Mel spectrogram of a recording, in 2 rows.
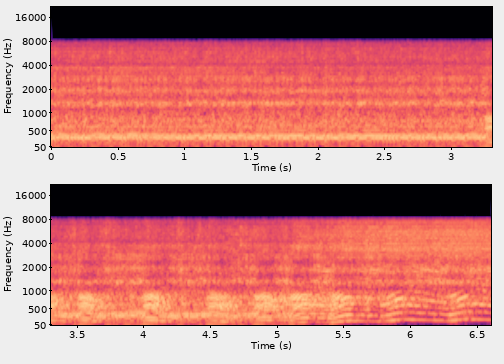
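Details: Stihl MS250 chainsaw, cold start after swap to OEM carburetor: runs steady on choke, revs up and down, then holds a clean idle without hunting; possible air leak if idle ticking appears.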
